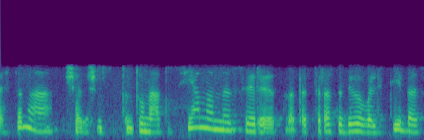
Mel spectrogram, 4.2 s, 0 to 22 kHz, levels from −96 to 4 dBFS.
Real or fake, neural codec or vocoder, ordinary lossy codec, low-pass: real; none; Opus, 24 kbps; 3.6 kHz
